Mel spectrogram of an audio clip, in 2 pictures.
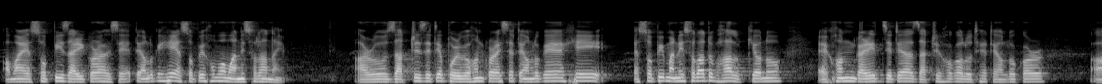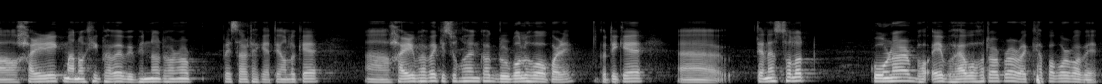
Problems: constant background noise, continuous background conversations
